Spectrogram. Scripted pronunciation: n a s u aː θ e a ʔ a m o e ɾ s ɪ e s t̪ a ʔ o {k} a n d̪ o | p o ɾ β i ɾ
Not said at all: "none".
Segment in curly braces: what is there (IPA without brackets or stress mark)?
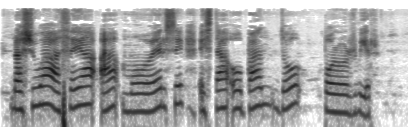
p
